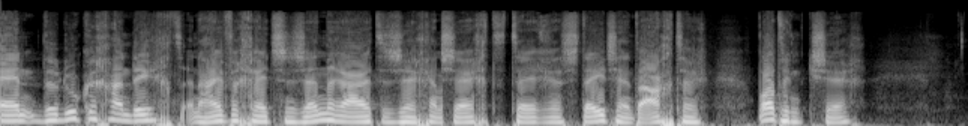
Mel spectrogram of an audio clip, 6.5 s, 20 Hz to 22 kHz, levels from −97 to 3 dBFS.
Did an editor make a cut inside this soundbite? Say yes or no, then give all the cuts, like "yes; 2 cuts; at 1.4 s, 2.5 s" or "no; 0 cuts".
yes; 3 cuts; at 2.9 s, 3.8 s, 5.4 s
